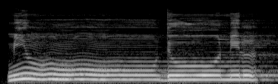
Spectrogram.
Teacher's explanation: nun sukun bertemu dal ikfa hakiki, kita samarkan bunyi nun sukun dan mendengung selama 3 harokat atau 2 harokat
